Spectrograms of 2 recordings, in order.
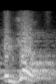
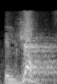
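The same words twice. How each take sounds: First: الجهد said "el-juhd", measured teaching delivery; damma on the jim. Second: الجهد said "el-jahd", lower pitch; fatha on the jim. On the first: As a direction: demonstrate الجهد with a rounded "u" vowel. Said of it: "وهو بالضم". (الجهد بضم الجيم) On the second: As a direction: demonstrate الجهد with an open "a" vowel. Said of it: "وبالفتح المشقة". (الجهد بفتح الجيم) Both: Shown as a demonstration.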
